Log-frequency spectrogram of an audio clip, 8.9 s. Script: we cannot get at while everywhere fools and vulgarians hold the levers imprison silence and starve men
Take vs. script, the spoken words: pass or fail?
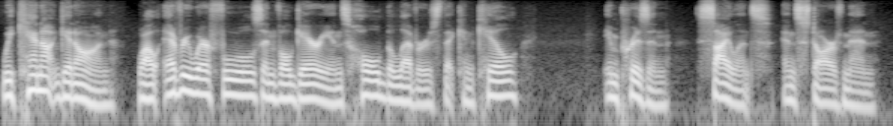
fail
